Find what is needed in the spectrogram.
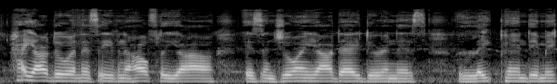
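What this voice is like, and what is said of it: Slightly hoarse voice. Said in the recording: “I'm a little hoarse because I've been out in this air”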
